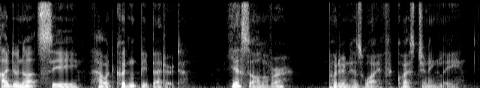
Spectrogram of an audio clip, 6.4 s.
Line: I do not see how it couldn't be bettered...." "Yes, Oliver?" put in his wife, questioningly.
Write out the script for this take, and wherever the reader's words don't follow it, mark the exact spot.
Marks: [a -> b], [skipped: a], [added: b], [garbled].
I do not see how it couldn't be bettered...." "Yes, Oliver?" put in his wife, questioningly.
